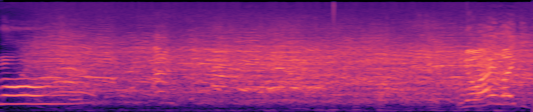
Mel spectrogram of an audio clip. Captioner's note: crowd chattering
